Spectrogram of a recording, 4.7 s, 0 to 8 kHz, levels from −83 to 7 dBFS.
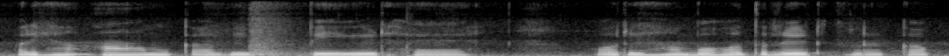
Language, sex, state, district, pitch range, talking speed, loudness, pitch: Hindi, female, Jharkhand, Ranchi, 225-235 Hz, 175 wpm, -14 LUFS, 230 Hz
